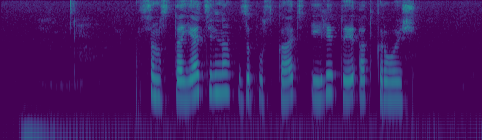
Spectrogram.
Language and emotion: Russian, neutral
